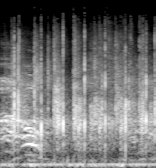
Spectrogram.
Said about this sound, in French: Oui, ici, on l'applaudit!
